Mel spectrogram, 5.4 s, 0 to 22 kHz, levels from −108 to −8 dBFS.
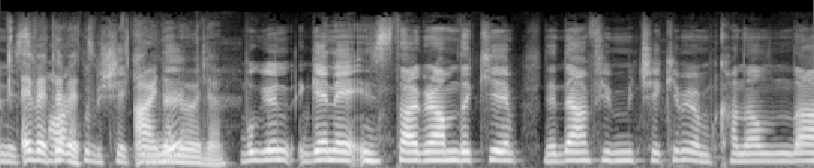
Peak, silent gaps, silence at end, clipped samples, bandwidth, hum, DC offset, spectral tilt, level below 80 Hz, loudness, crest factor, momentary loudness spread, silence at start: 0 dBFS; none; 0 s; under 0.1%; 14.5 kHz; none; under 0.1%; -5 dB/octave; -56 dBFS; -18 LUFS; 16 dB; 9 LU; 0 s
